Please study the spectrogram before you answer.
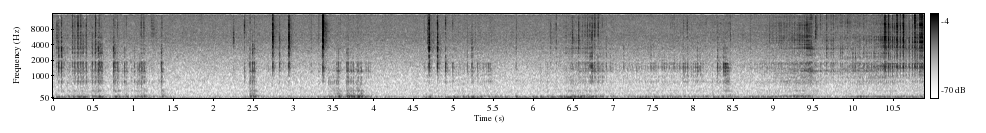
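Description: Long natural pink-polished nails on both hands, in black lace fingerless gloves, scratch and tap a flat dark embossed plastic sheet laid on a table. Dry, crisp scratches and sharp clicking taps sound over a steady low rumble, with brief bright bursts throughout.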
